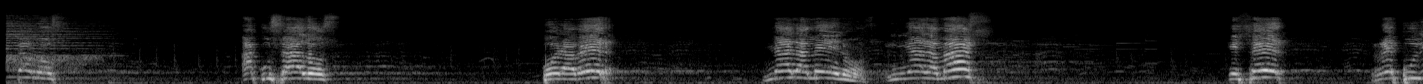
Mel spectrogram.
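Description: An elderly man speaks forcefully in bursts into a microphone, heard through loudspeakers outdoors with echo.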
